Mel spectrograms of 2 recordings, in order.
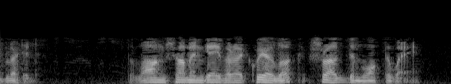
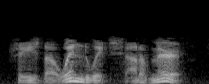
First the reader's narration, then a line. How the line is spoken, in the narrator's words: said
